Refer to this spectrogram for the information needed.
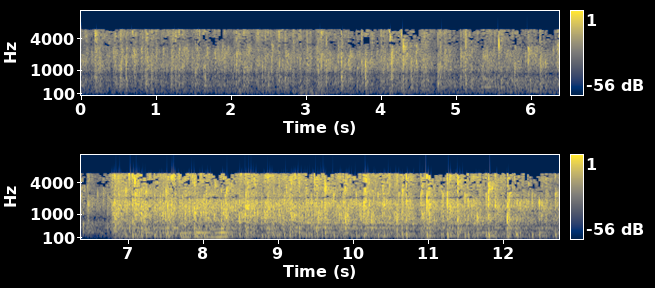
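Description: A church audience stands and claps for a man together in a dense, steady wash of applause that swells noticeably louder about halfway through and keeps going strong to the end, with no voices standing out.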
